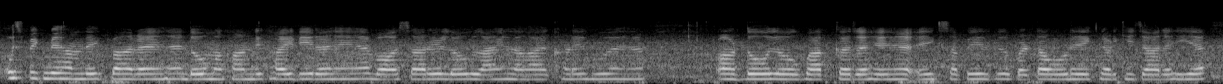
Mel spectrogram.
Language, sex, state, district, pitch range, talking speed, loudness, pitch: Hindi, female, Bihar, Begusarai, 235-245 Hz, 190 wpm, -19 LUFS, 245 Hz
